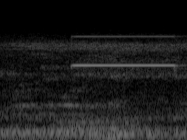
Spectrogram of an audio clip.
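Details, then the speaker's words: Dead, non-working welding machine being repaired: one steady high multimeter beep under a second across two power transistor pins shows a dead short; transistor is blown: shorted power transistor. "This one is blown completely. You look at it. You look at it. You see it's blown already. See this one is blown."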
